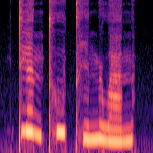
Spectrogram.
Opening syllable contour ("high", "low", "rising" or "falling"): falling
